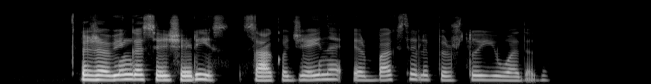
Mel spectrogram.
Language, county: Lithuanian, Klaipėda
